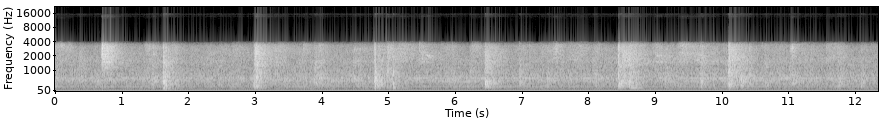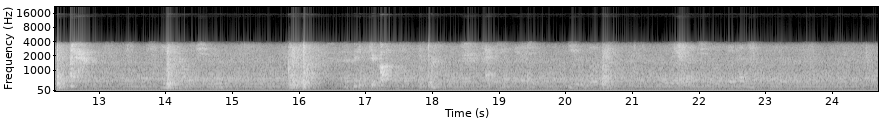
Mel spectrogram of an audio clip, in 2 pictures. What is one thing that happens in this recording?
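Young men talk and laugh close by.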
